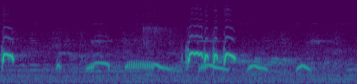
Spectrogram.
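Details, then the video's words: A local zebra dove sings, in a recording played as a lure to other zebra doves: low, drawn-out, bending coos, then a loud burst of clipped, ringing notes and a few soft falling coos. "Perkutut lokal gacor Suara Pancingan Paling Disukai Burung Perkutut"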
